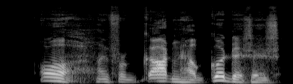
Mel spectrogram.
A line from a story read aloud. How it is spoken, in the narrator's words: I moaned as I ate my piece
